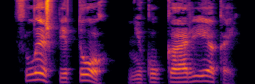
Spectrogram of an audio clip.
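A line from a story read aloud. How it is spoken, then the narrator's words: Lazy, dismissive. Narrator (Russian): Лениво отмахнулся от него Женька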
